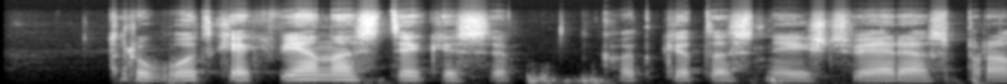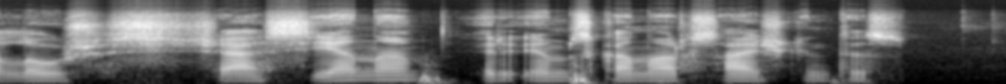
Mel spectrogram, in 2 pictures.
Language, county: Lithuanian, Vilnius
